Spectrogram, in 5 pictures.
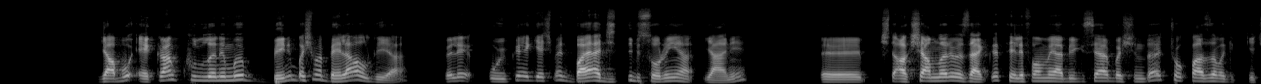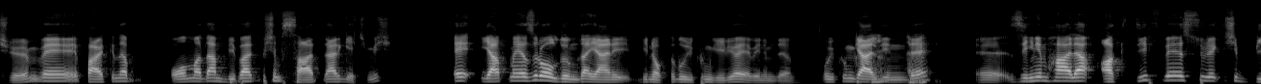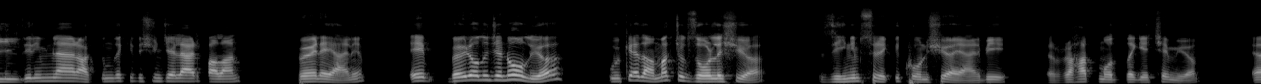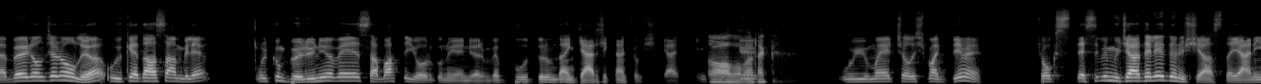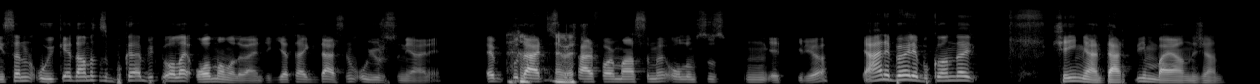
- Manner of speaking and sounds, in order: other background noise; tapping; giggle; other noise
- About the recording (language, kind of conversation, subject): Turkish, advice, Akşamları ekran kullanımı nedeniyle uykuya dalmakta zorlanıyorsanız ne yapabilirsiniz?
